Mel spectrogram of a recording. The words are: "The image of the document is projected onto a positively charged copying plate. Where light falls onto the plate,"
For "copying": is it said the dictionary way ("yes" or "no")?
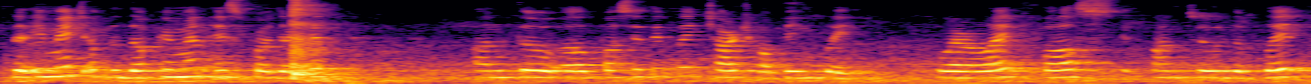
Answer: no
